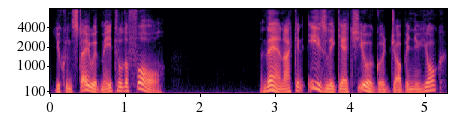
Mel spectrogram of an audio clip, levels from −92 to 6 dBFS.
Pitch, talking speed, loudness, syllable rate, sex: 115 Hz, 240 wpm, -20 LUFS, 5.9 syllables/s, male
